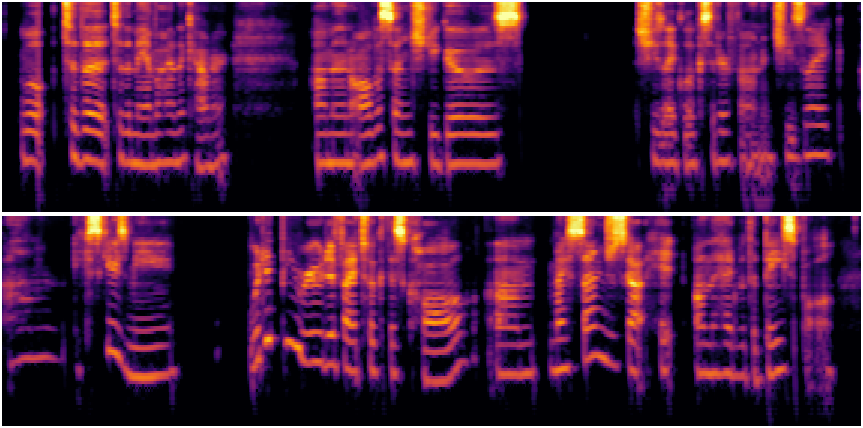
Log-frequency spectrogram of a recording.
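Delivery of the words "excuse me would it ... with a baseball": acted courteous, careful, extra-polite tone. Retelling a stranger at the post office asking to take a call: imitating a polite request. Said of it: "the most polite interaction".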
